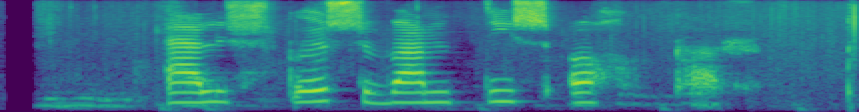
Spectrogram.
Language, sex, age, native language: Icelandic, female, 7, Icelandic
